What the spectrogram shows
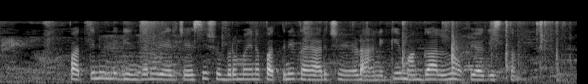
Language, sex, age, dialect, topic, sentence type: Telugu, female, 18-24, Utterandhra, agriculture, statement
